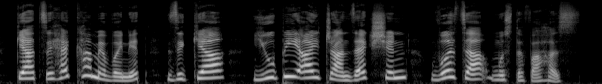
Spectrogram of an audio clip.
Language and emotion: Kashmiri, neutral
